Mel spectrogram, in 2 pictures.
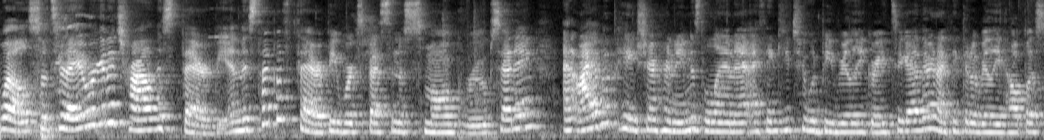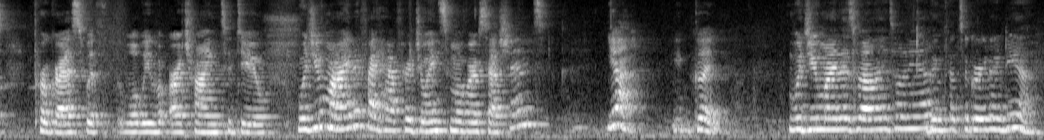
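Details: Adult woman speaking; normal fluent speech.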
